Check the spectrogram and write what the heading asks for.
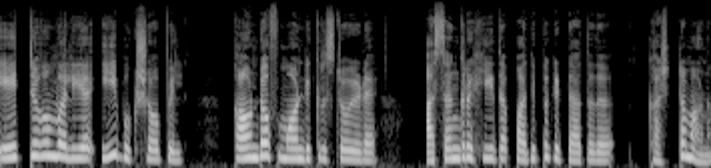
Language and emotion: Malayalam, sad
